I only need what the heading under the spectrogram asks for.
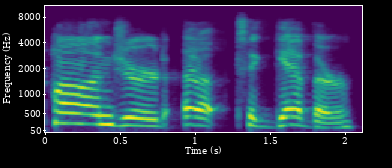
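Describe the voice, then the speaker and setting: A woman's voice: medium pitch, expressive, takes it slowly, no echo. A woman giving a casual spiritual tarot reading, talking bluntly and emphatically and swearing often. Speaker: tarot reader. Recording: dull lo-fi dry sound.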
